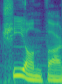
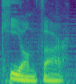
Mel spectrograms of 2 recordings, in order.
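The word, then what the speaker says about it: Chionthar: So, it's pronounced Chonthar, not Keonthar. So, my bad.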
